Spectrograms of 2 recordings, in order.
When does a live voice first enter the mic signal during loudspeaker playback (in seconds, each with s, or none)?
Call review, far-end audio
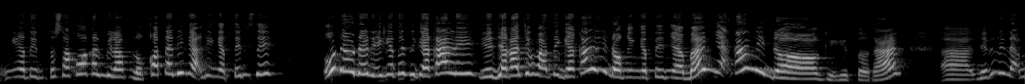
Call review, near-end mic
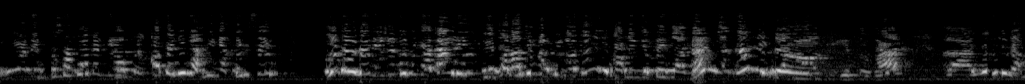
none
